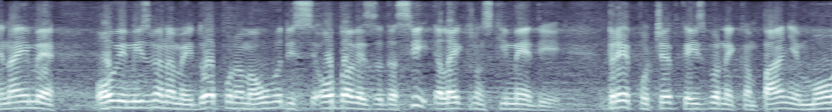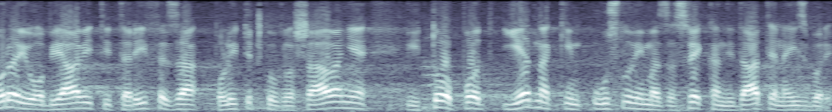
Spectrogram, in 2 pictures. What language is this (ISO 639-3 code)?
srp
